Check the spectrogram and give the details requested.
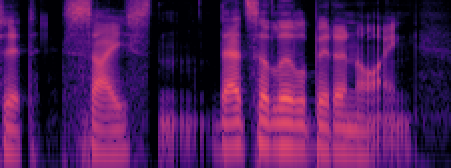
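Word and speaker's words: seksten: And also you notice the spelling here for 16 is sexten, but we pronounce it seisten.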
